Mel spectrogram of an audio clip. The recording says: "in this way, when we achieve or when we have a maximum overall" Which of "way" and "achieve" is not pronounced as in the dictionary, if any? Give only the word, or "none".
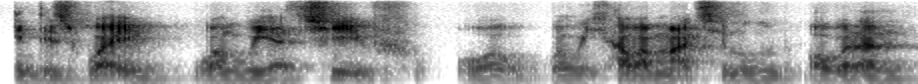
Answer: none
